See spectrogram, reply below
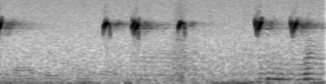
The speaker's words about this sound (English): Yeah, no sign of it. Just the decoys calling there.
